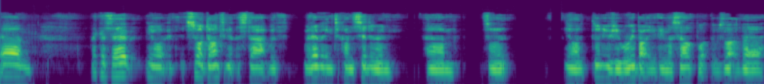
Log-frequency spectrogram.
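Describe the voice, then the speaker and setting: A man with a strong northeast English accent, fairly high-pitched for a man, talking very fast with very wide pitch swings and long, frequent pauses. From northeast England, Middlesbrough. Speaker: migrant, skills assessor. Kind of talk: casual interview chat.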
